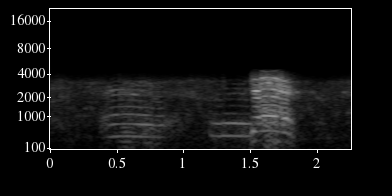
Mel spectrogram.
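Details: Infant crying: short fussy cries rising to a louder wail at the end.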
